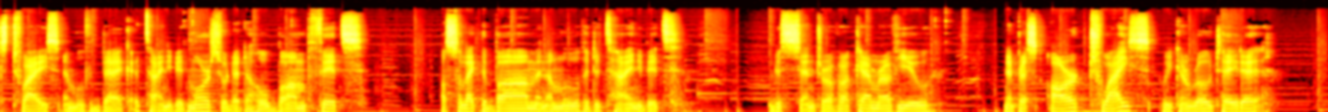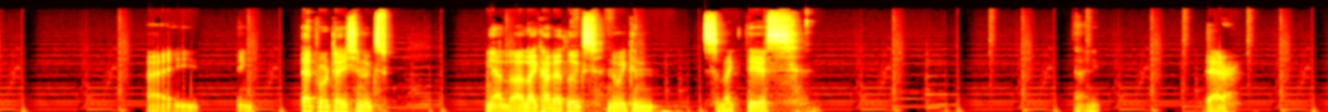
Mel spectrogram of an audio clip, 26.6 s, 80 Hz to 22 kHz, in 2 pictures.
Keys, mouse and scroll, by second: 2.9 click, 5.4 g, 10.8 r, 17.9 click, 19.0 shift+click, 19.9 g, 22.2 r, 23.5 g, 24.8 click, 25.6-26.5 scroll down 1.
